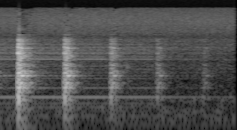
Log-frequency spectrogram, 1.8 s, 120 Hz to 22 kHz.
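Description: Electric guitar through a Yamaha UD Stomp delay pedal set to a dotted-eighth delay of 347 milliseconds, with slight distortion: a single plucked note followed by four evenly spaced echoes that fade quieter with each repeat.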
